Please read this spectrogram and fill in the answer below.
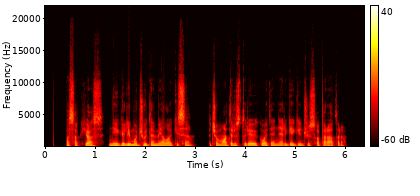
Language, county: Lithuanian, Vilnius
